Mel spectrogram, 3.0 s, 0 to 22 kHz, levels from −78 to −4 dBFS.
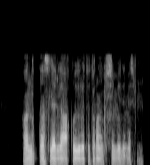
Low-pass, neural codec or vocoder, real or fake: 5.4 kHz; vocoder, 44.1 kHz, 128 mel bands, Pupu-Vocoder; fake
